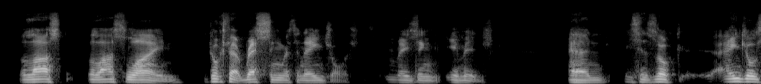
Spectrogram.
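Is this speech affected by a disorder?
Yes: cleft lip and palate; speech impediment.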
